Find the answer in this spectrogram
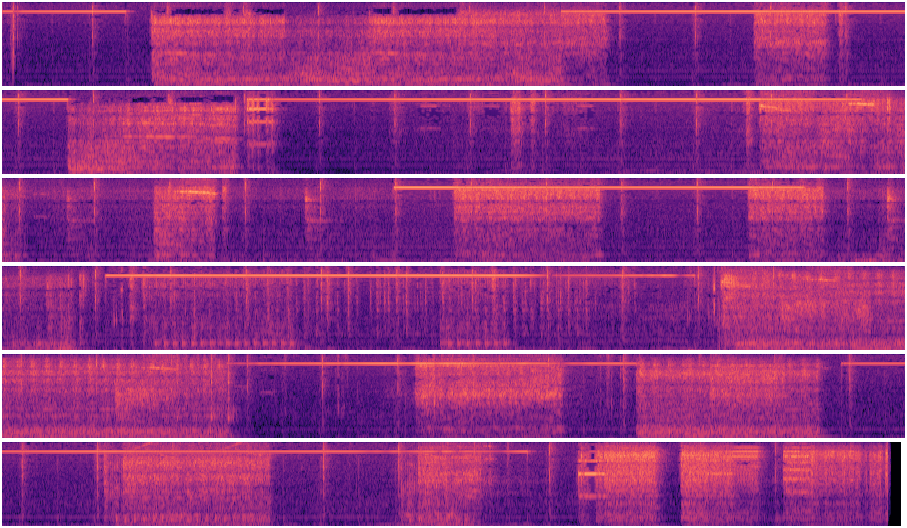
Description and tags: The sound generated by my sound card whenever a game crashes. Stangely spooky.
